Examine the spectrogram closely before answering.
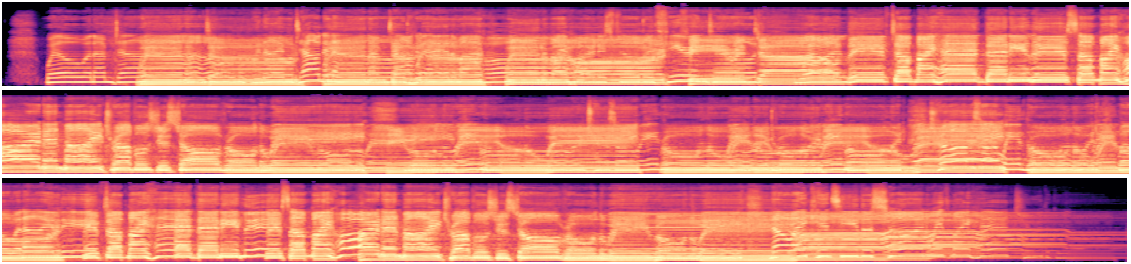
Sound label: SATB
